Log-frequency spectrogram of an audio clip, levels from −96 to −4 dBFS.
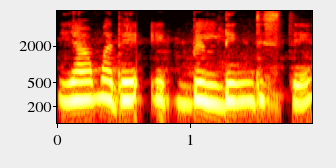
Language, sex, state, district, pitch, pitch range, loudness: Marathi, female, Maharashtra, Pune, 255 Hz, 240-255 Hz, -15 LUFS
